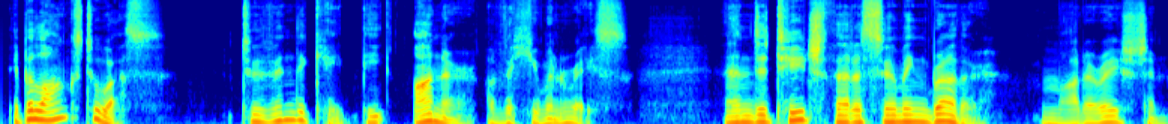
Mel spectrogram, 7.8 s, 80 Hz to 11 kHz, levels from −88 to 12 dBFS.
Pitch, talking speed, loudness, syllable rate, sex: 120 Hz, 145 wpm, -19 LUFS, 5.0 syllables/s, male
